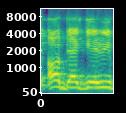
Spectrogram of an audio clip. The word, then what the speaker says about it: Obiageri: is actually Obiageri, but because I'm in Yoruba land, they cannot pronounce it properly, so I just Obiageri is a popular word now.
